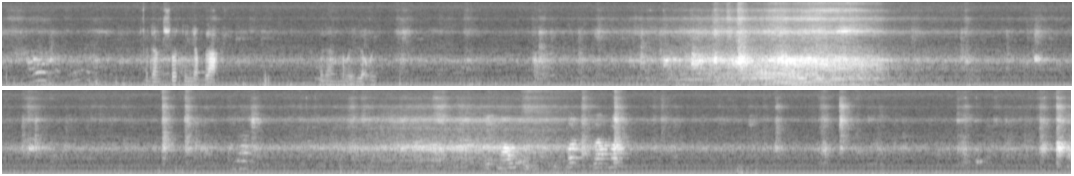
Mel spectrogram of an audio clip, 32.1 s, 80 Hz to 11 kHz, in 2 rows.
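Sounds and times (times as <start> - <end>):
electrical mains hum: 0.0 - 32.0.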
